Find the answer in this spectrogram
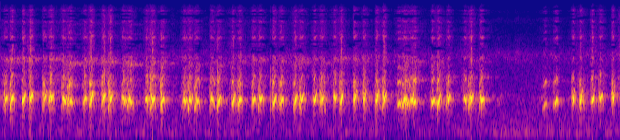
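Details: White-breasted waterhen (Amaurornis phoenicurus) calling: a rapid run of harsh, croaking notes, four or five a second, briefly pausing before resuming.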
